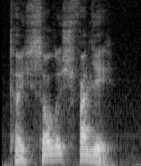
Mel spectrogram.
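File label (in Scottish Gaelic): "taigh solais fa leth", Scottish Gaelic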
